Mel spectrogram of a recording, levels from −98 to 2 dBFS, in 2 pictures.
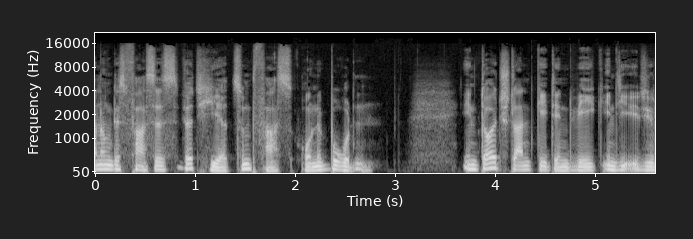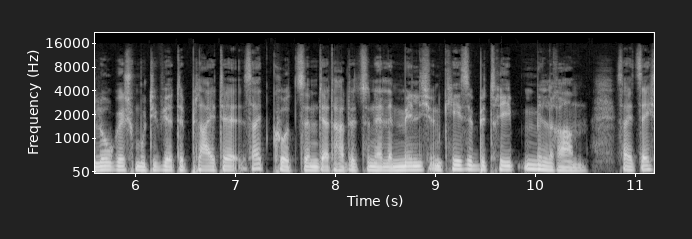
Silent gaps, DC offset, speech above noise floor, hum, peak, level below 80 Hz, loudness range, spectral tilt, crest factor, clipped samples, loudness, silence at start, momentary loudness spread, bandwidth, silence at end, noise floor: none; under 0.1%; 29 dB; none; -2 dBFS; -38 dBFS; 2 LU; -5.5 dB/octave; 16 dB; under 0.1%; -17 LUFS; 0 s; 5 LU; 15.5 kHz; 0 s; -45 dBFS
